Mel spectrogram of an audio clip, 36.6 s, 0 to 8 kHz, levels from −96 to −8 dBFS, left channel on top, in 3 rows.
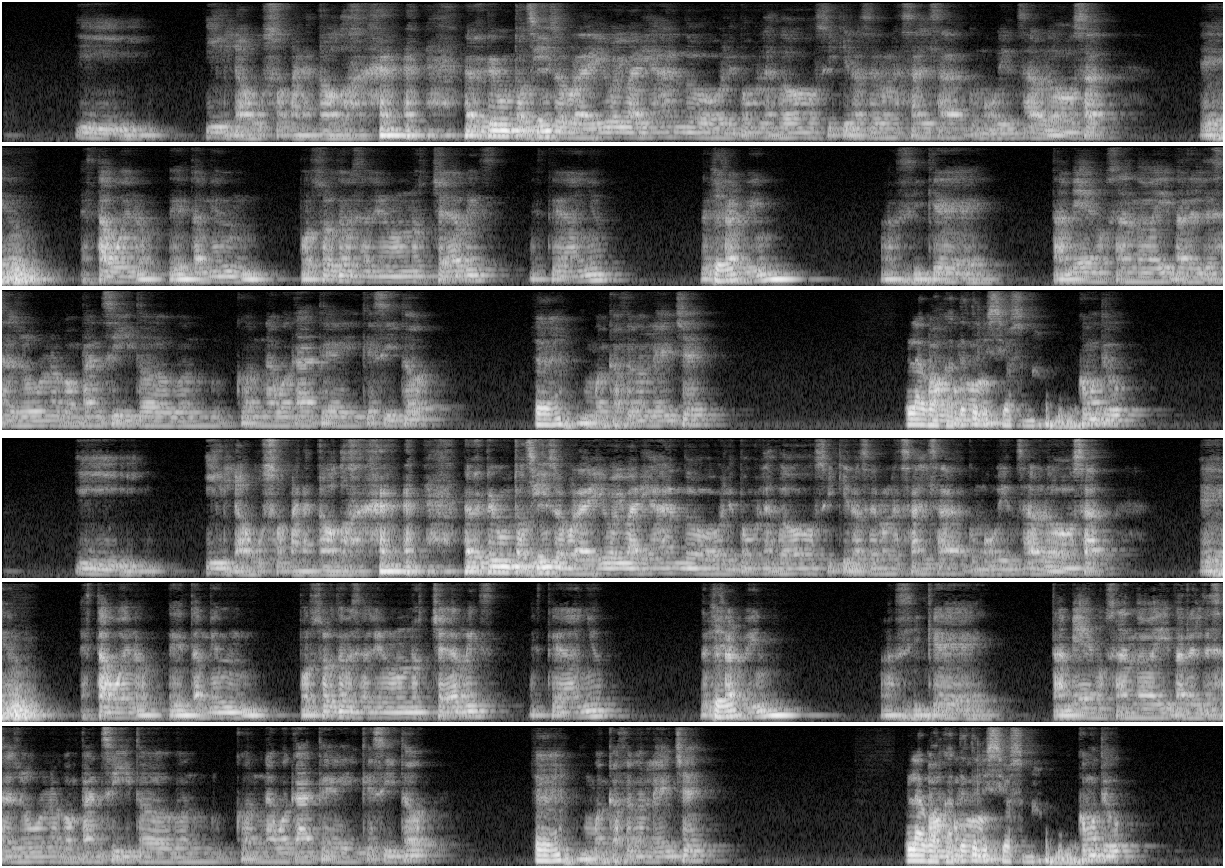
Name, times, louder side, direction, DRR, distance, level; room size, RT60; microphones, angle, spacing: voice 1, 0.7-1.6 2.0-11.0 12.0-12.6 13.0-14.8 15.2-17.1 17.5-18.3 19.2-20.2 21.0-22.1 22.7-28.7 30.2-31.5 33.7-34.4 35.2-35.6, right 2 dB, 85° right, 2.0 m, -25 dB
voice 2, 12.1-12.6 19.3-19.6 21.2-21.5 29.7-30.6 33.4-35.2, right 3 dB, 50° right, 0.6 m, -21 dB
27.0 x 11.5 x 2.2 m
head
